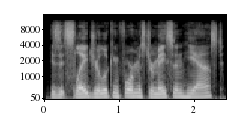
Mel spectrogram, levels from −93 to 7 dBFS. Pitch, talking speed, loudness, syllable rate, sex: 125 Hz, 245 wpm, -19 LUFS, 6.6 syllables/s, male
